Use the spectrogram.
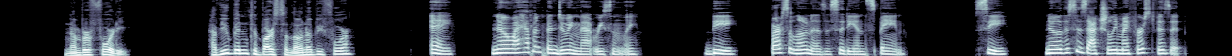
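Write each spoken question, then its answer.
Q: Have you been to Barcelona before?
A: C: No, this is actually my first visit.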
